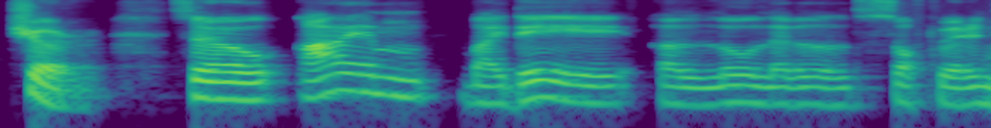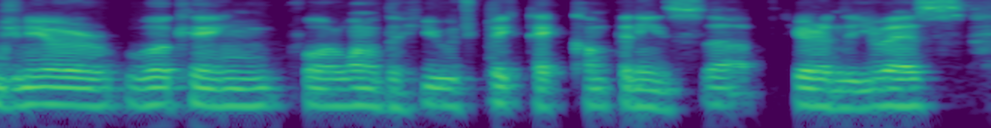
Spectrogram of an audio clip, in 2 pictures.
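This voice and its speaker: A man in his thirties from the United States, a guest talking calmly about himself on a podcast with frequent fillers. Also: mid-range voice. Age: 30s. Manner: measured, self-introducing with fillers. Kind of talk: casual interview.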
